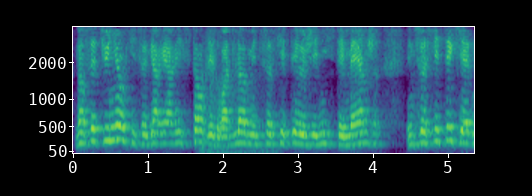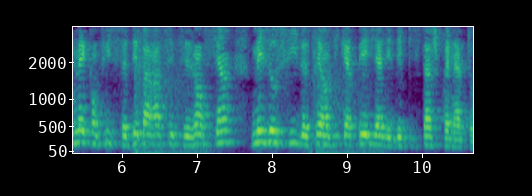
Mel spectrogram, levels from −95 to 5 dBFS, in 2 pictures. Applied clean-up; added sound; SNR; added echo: neural separator model SepFormer DNS4.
